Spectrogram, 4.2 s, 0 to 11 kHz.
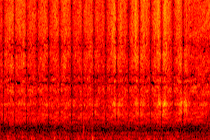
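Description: Machete being sharpened on a 1000-grit Japanese whetstone, a steady series of soft rasping strokes in an even back-and-forth rhythm, close and quiet with no talking.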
